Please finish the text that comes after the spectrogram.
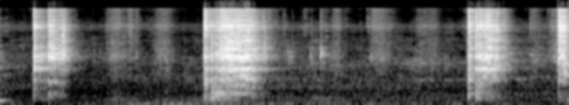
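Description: Ragi puttu being broken up in a dish, heard as three separate bursts of utensil scraping and clinking against the dish, close and clear, with quiet pauses between them.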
